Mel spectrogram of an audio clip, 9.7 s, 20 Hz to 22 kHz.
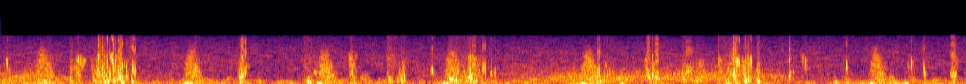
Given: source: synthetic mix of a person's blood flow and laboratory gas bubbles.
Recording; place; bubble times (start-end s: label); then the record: Doppler ultrasound of blood flow; subclavian vein
0.00-0.10 s: bubbles
0.45-0.55 s: bubbles
0.68-0.87 s: bubbles
0.90-1.39 s: bubbles
1.92-2.00 s: bubbles
2.35-2.50 s: bubbles
3.02-3.21 s: bubbles
3.48-3.58 s: bubbles
3.85-4.08 s: bubbles
4.29-4.37 s: bubbles
4.46-4.96 s: bubbles
5.93-6.13 s: bubbles
6.44-6.62 s: bubbles
6.79-7.05 s: bubbles
7.18-7.63 s: bubbles
7.86-7.95 s: bubbles
8.01-8.09 s: bubbles
8.43-8.50 s: bubbles
9.07-9.15 s: bubbles
9.21-9.29 s: bubbles
9.49-9.59 s: bubbles
From the record:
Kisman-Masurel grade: 243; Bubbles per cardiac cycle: several, 3 to 8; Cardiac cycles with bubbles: 100%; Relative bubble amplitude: loud (0.450 to 0.775); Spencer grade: 3 (all of the cardiac periods contain showers or single bubble signals, but not dominating or overriding the cardiac motion signals); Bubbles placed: anywhere in the cardiac cycle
